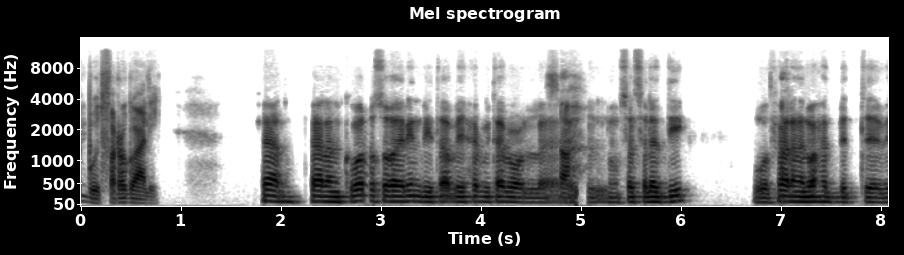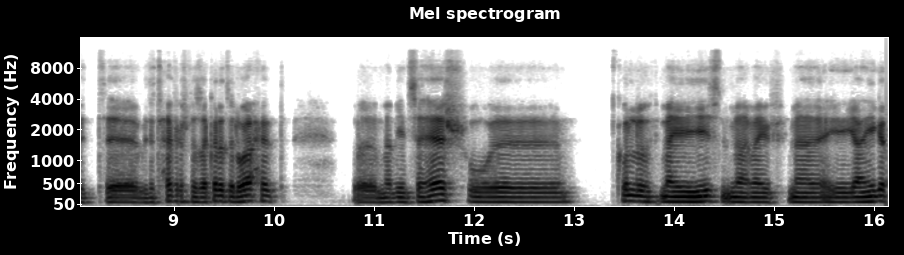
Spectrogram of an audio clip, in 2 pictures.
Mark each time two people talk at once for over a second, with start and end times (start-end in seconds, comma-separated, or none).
none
